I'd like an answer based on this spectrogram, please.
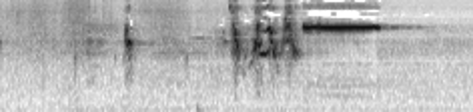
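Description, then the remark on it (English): A recording of a rusty blackbird's song, played at the Patuxent Wildlife Research Center in Maryland to lure a flock in: a few gurgling clucks, then a creaky, jumbled burst ending in a sustained high, thin squeal, like a rusty hinge, with no talking. “Their song kind of sounds like a rusty hinge that you might expect on a farm door somewhere out in Kansas.”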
